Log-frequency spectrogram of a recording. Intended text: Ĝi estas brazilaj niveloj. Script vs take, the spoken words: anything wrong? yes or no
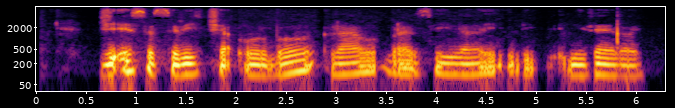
yes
